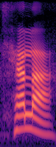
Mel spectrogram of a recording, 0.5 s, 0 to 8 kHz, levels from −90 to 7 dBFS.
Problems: constant background noise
